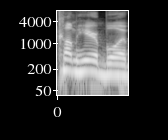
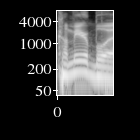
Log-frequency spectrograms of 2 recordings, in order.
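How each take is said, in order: First: The words are said at normal pace, separately. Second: The words are said fast, run together.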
